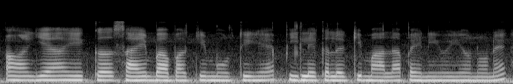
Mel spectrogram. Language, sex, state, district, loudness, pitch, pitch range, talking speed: Hindi, female, Chhattisgarh, Rajnandgaon, -14 LUFS, 190 Hz, 185-195 Hz, 185 wpm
